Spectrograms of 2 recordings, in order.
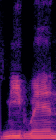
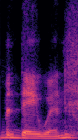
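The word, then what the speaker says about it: Midewin: system it's called modain national tallgrass prairie often mispronounced as meadwin or midwin which makes sense when you when you look at it phonetically but it's pronounced mondewin and it comes from actually a parawamy uh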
